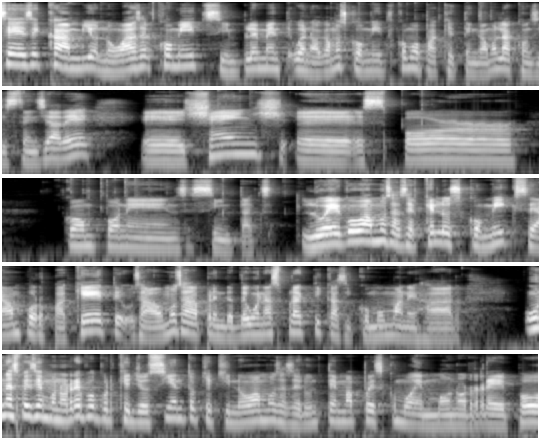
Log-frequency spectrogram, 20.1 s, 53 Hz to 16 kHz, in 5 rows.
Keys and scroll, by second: 0.0-3.5 typing, 5.3-6.5 typing, 8.1-9.7 typing, 10.8 space.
